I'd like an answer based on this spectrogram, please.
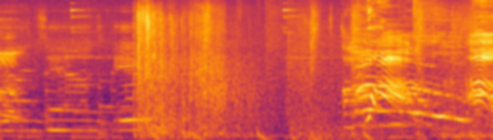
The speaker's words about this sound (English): Oh no! The tracking droid just blasted Moroz!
